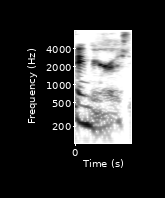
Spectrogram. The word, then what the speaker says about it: chimeras: these, I always get the word, I always mispronounce it, chimeras. Is that right? Chimeras, yeah.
